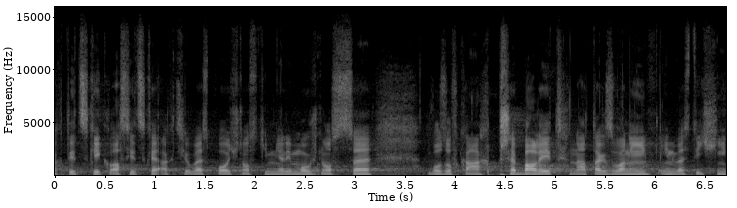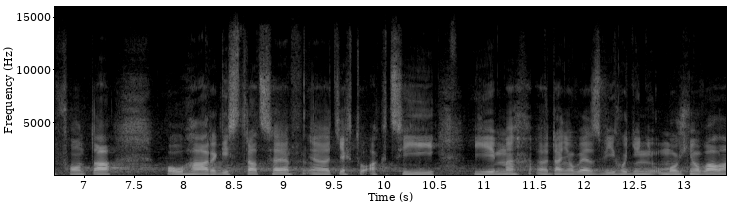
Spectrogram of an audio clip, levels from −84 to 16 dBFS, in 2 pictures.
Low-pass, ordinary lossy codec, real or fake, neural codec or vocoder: 14.4 kHz; Opus, 64 kbps; real; none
